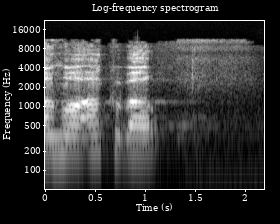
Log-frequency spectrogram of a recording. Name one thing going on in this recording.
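A man chants in a long, drawn-out voice through a loudspeaker in a large, echoing space.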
